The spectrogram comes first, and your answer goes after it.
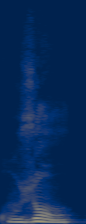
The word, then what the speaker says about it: cousons: ajoute un S et puisque le S se trouve entre la voyelle U et la voyelle o donc il va se prononcer je et on obtient nous cousons vous cousins elle cousin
